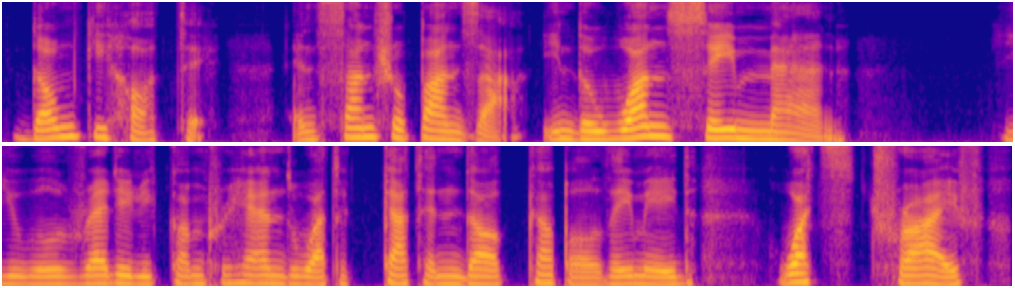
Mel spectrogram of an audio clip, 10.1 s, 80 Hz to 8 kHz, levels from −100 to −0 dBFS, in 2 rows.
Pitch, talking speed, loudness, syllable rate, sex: 160 Hz, 140 wpm, -20 LUFS, 4.3 syllables/s, female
